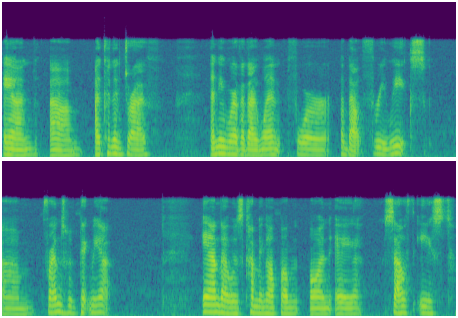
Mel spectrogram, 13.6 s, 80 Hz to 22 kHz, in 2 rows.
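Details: Dysarthria from myasthenia gravis in a 49-year-old woman with the disease since age 8, causing talking and swallowing problems; she speaks without her usual appliance, about two weeks after finishing Rituxan treatment.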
